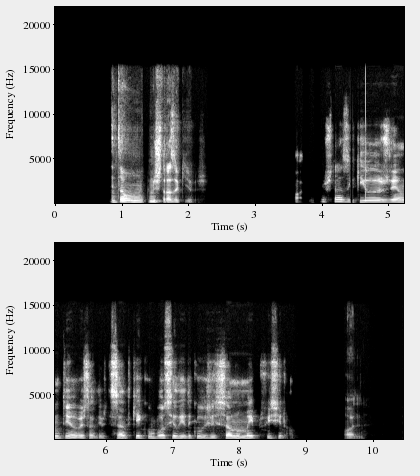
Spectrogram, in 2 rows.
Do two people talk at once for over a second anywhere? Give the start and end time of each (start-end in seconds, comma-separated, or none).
none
